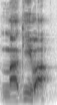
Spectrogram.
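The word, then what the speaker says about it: 間際: 그러니까 간제라는 말은 없으니까 이때 시간의 간자의 훈독은 마. 그래서 발음은 마기와.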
